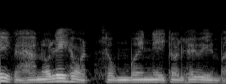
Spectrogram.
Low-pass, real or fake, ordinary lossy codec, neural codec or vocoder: 19.8 kHz; real; none; none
